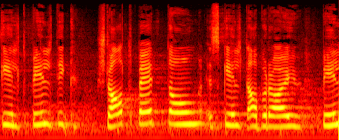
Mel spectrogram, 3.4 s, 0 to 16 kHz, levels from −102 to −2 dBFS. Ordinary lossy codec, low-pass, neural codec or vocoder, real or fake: none; 14.4 kHz; none; real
